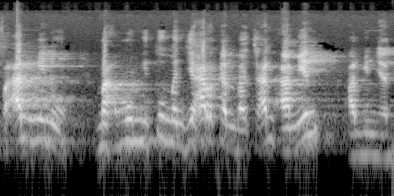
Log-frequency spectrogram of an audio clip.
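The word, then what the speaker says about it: آمين: Karena di dalam hadis fa'aminu, makmum itu menjaharkan bacaan amin, aminnya, tapi cara membacanya hanya pendekkan 2 harakat, minnya boleh panjang.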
